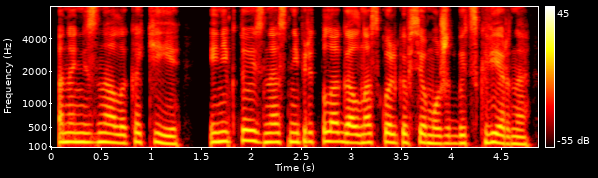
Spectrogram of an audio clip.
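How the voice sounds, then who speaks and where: A woman voicing a tender, brooding young stepbrother in a murmuring, lowered voice, in a romance audiobook. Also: steady tone, brisk, dark tone, clear, resonant tone, no room sound, studio quality, close to an everyday voice. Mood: earnest.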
